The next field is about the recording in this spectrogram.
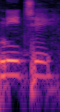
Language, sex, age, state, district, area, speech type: Hindi, female, 18-30, Madhya Pradesh, Harda, rural, read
